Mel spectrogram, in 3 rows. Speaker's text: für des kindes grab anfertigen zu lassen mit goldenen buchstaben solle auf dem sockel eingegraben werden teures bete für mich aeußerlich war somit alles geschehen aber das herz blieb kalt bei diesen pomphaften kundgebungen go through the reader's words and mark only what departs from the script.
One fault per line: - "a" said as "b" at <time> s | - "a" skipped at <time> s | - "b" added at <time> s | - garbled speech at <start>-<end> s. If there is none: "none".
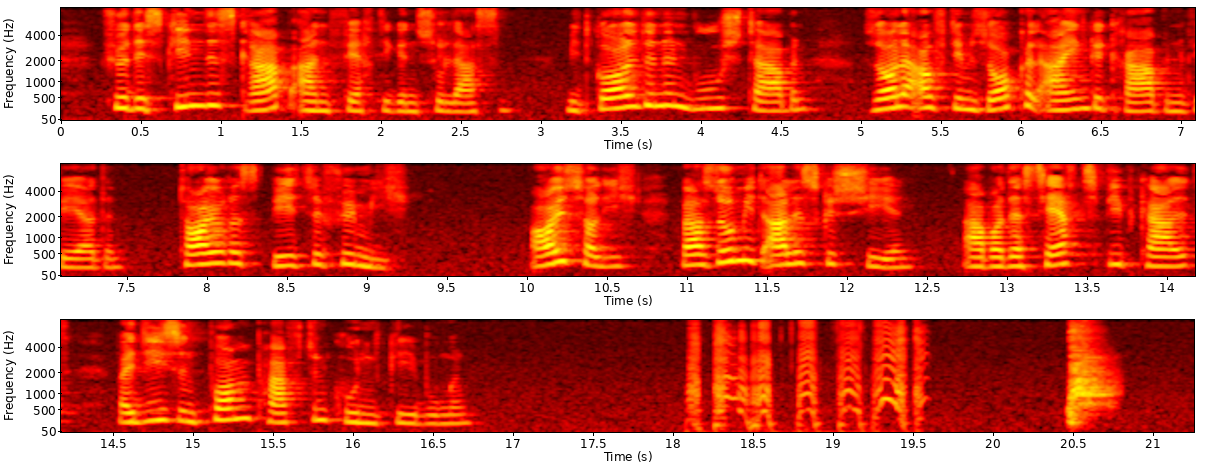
none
